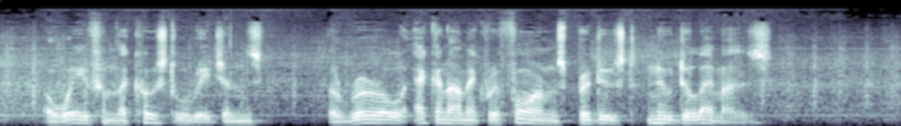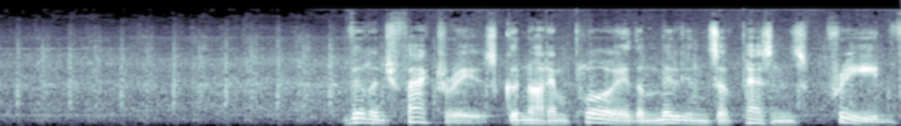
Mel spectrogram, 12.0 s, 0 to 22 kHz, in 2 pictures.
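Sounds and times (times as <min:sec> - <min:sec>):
mechanical clatter with fine clicking: 0:00.0 - 0:12.0.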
